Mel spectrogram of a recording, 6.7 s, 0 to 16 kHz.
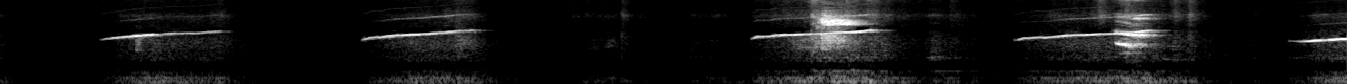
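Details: White-rumped shama ngeriwik used to excite a kept shama: repeated rising whistles about every 1.3 seconds, the later ones rougher and fuller with buzzy overtones.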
